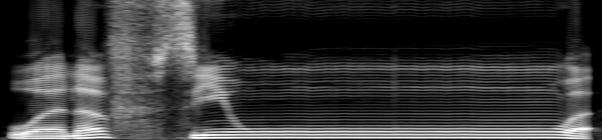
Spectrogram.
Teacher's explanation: digunnahkan ya, artinya dia masuk ke khayshum ya suaranya. Tidak hanya wa nafsi wa di bibir saja tidak ya, tapi ada juga yang diarahkan ke khayshum. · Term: idgham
